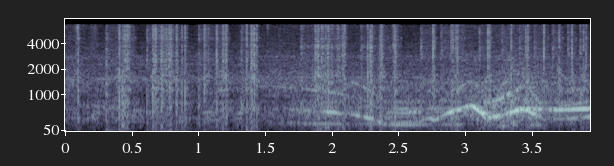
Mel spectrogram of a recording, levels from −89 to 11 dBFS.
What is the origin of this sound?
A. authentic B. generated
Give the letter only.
A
